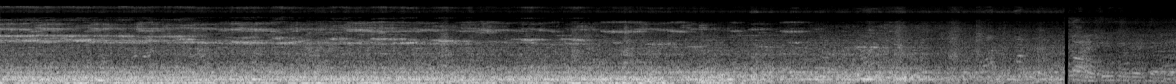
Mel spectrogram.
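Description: Wheels clatter over rail joints.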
